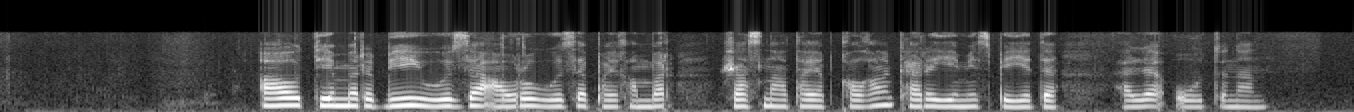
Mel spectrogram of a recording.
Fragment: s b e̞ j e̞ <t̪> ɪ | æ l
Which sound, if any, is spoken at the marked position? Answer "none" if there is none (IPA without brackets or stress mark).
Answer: d̪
